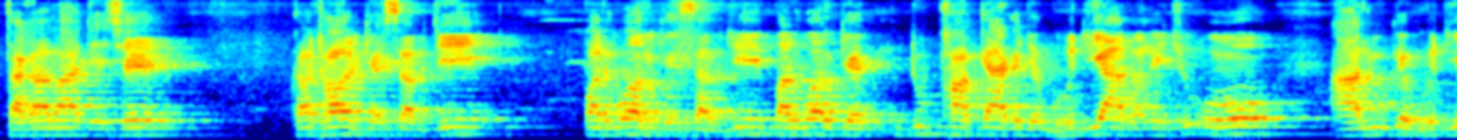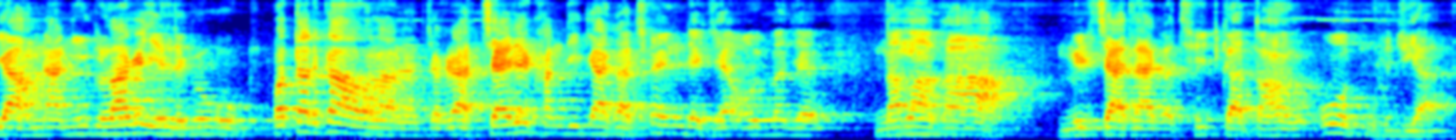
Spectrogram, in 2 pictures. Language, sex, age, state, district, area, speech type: Maithili, male, 45-60, Bihar, Supaul, urban, spontaneous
